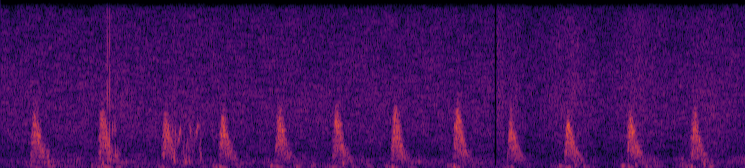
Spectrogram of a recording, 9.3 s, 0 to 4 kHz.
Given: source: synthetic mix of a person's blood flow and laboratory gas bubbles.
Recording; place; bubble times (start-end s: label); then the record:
Doppler ultrasound of blood flow; subclavian vein
1.31-1.51 s: bubbles
2.12-2.54 s: bubbles
From the record:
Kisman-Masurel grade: 123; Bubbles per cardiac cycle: 1 to 2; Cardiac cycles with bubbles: 10 to 50%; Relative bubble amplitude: loud (0.450 to 0.775); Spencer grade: 2 (many but less than half of the cardiac periods contain bubble signals, singularly or in groups); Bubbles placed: anywhere in the cardiac cycle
